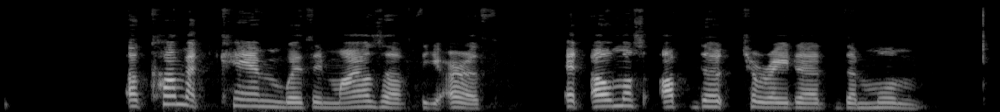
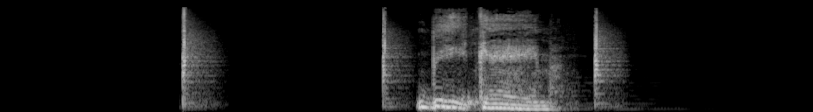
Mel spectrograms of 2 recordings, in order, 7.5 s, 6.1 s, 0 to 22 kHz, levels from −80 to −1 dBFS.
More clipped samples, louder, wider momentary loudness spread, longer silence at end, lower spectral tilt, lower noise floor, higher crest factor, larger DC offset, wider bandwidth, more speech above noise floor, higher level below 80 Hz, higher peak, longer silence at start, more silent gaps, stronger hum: neither; second, -30 LUFS vs -21 LUFS; about the same, 10 LU vs 10 LU; second, 0.65 s vs 1.45 s; about the same, -4 dB/octave vs -4 dB/octave; second, -82 dBFS vs under -90 dBFS; about the same, 22 dB vs 24 dB; neither; about the same, 16 kHz vs 16.5 kHz; second, 51 dB vs over 71 dB; second, -78 dBFS vs -66 dBFS; second, -10 dBFS vs 0 dBFS; second, 0.95 s vs 1.35 s; second, none vs 2.00-2.77 s; neither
